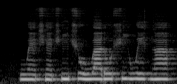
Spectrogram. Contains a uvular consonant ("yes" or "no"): no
